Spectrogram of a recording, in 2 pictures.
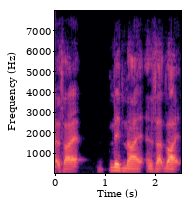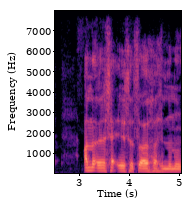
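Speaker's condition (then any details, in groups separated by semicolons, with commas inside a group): Tongue cancer surgery; right-side tongue surgery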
